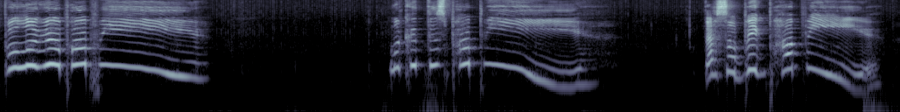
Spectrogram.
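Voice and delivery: put-on very high baby-talk squeal over a puppy; puppy cooing. Showing her viewers a puppy photo, high cooing baby talk. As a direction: coo at the photo like it's a real puppy.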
